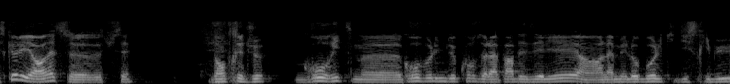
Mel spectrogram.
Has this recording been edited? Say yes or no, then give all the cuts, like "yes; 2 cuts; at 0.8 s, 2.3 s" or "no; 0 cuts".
yes; 2 cuts; at 1.0 s, 4.0 s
